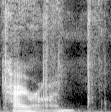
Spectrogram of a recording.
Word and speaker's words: Chiron: I think it's Chiron. In case I said that wrong, I believe it's pronounced Chiron. I might have said Chiron.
